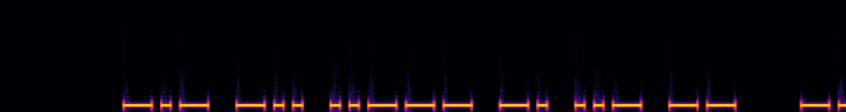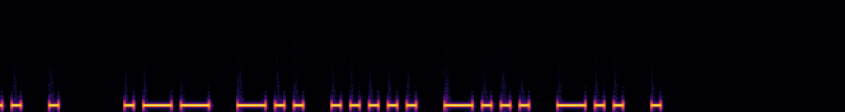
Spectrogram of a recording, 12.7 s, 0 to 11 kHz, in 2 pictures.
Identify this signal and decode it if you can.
Morse code, heard as a keyed tone, about 17 wpm, 700 Hz. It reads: KD2NUM DE WD5BDE
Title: USA Callsign DE Callsign 17wpm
